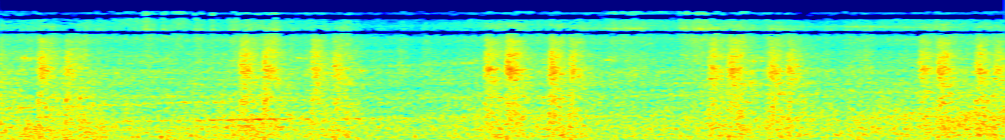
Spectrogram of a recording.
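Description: New York City subway train rolling along a station platform with a steady low rumble. Its wheels clack over rail joints in quick groups of clicks about every two seconds, one group per car.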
